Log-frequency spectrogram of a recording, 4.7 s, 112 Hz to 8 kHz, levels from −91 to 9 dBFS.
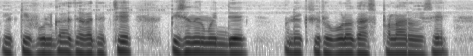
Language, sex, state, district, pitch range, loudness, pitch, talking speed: Bengali, male, Assam, Hailakandi, 140-155 Hz, -16 LUFS, 145 Hz, 150 wpm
